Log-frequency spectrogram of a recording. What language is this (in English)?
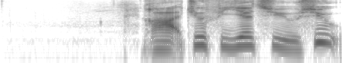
Danish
